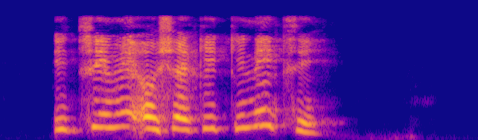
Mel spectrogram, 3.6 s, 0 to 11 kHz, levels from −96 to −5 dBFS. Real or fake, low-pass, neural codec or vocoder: fake; 7.2 kHz; codec, 16 kHz, 4 kbps, FreqCodec, smaller model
